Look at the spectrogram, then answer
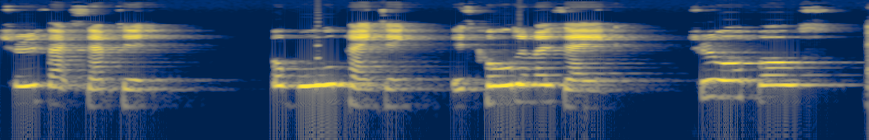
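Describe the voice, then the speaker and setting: A man's put-on character voice, high in pitch, very slow, with long, frequent pauses and a clear echo. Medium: audio drama. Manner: fussy, repetitive, sing-song.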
